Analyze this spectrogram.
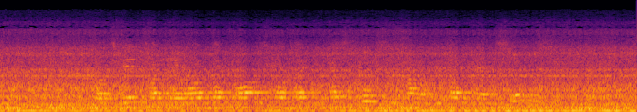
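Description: A train's horn sounds briefly in the distance.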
